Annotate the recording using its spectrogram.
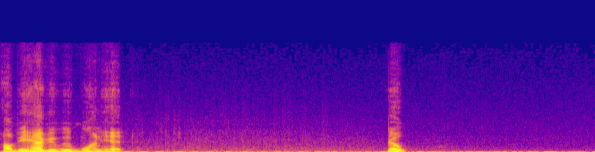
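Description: Distant weapons fire booms and rumbles.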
